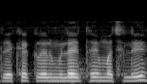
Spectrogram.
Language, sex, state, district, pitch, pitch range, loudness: Bajjika, male, Bihar, Vaishali, 165 Hz, 160-170 Hz, -19 LUFS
